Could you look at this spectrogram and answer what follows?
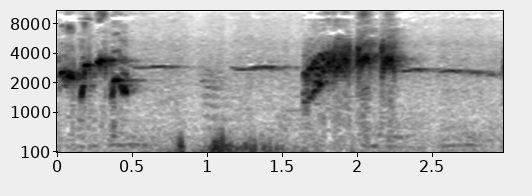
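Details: Red-whiskered bulbul singing to call its flock, giving two bursts of bright, bubbly warbled phrases joined by a long, steady thin whistle; soft low knocking noises between.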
